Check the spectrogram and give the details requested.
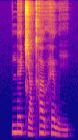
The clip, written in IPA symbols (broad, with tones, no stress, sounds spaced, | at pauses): n ɛ˦ t͡ɕ ä˨ kʰ a˦˨ ʊ̯ h ɛ˦˨ w i˨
